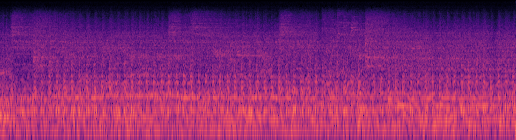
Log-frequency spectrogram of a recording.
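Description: Black/death metal band playing live, with the drum kit close and loudest: fast, dense drumming with cymbals and bass drum over distorted guitars and bass, without a break.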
